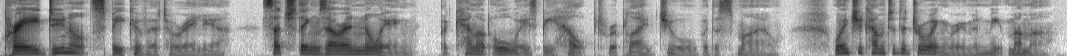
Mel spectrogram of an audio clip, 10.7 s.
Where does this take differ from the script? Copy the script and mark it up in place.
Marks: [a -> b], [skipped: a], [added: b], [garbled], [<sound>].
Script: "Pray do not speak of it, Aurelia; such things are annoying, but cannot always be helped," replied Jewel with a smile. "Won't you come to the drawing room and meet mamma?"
"Pray do not speak of it, Aurelia; such things are annoying, but cannot always be helped," replied Jewel with a smile. "Won't you come to the drawing room and meet mamma?"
